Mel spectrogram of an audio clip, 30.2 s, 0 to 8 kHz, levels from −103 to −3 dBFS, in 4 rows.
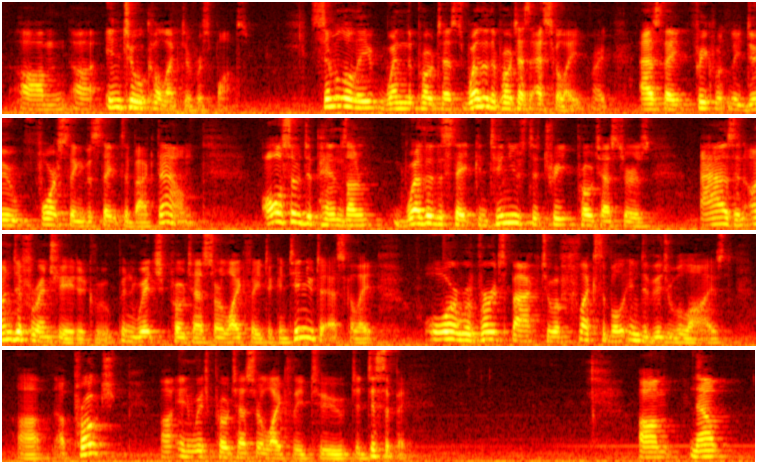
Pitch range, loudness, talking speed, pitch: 125-165 Hz, -28 LUFS, 135 wpm, 140 Hz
